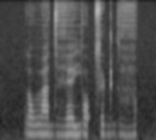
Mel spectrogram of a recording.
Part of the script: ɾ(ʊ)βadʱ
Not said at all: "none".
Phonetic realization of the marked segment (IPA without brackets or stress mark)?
ɔ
